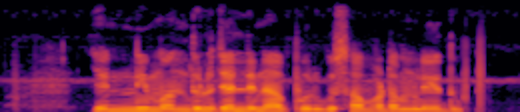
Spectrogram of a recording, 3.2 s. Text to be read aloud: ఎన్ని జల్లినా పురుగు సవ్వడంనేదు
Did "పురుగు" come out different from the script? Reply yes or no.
no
